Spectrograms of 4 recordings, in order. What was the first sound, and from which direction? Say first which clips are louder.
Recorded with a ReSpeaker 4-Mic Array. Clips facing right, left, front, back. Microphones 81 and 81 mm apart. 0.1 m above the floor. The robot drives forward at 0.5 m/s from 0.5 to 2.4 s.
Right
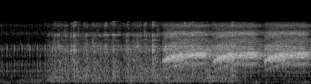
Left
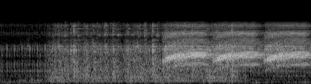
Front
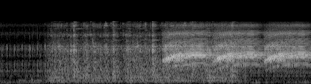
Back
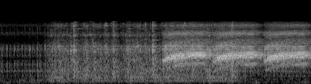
An alarm: left 1 dB, even; 110° left.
